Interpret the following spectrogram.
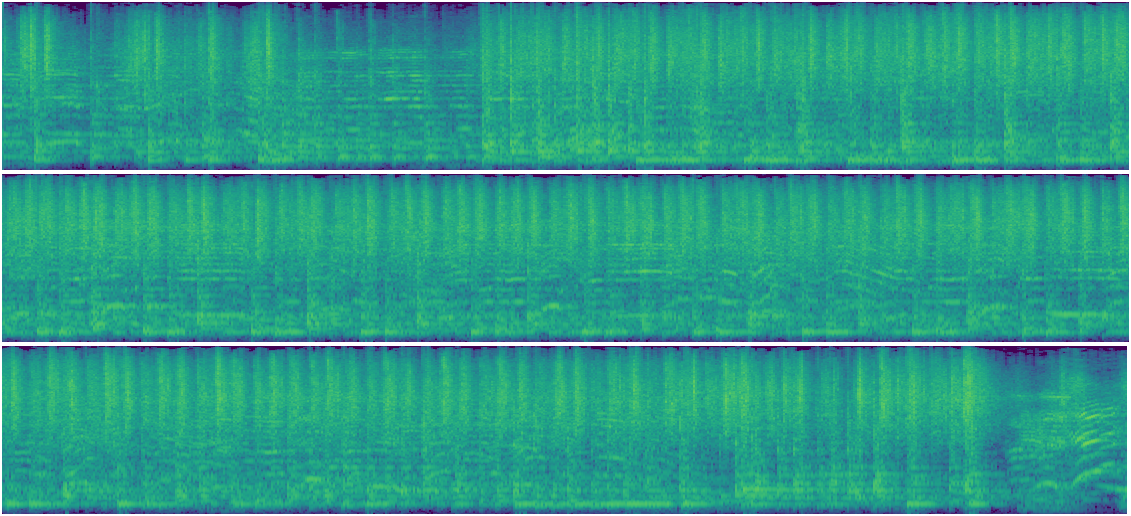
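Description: Ceremonial drum music: fast, dense drumming with other percussion over steady held tones, growing fuller and louder about three seconds in.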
